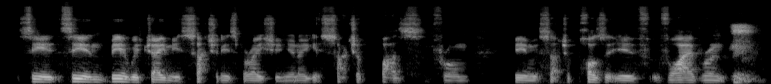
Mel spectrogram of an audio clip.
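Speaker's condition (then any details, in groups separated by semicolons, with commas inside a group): No condition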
